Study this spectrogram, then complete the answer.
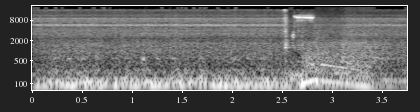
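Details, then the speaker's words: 1957 Chevy Bel Air Nomad carbureted V8 after carburetor idle mixture adjustment and timing set to 34°: deep, even, steady idle with no stumbles; previously stalled after 15 minutes and dieseled. "Wow, that's already better. That's better."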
